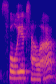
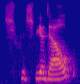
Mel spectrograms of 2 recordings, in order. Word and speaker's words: sfogliatella: else make, is, well, there's several ways to pronounce them. Sfogliatella, which is how I say them, but like in my old neighborhood, you'd hear like sfiadelle, because of like the Italian American pronunciation, but it's like the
